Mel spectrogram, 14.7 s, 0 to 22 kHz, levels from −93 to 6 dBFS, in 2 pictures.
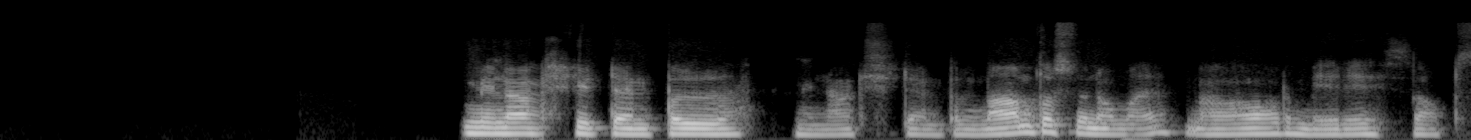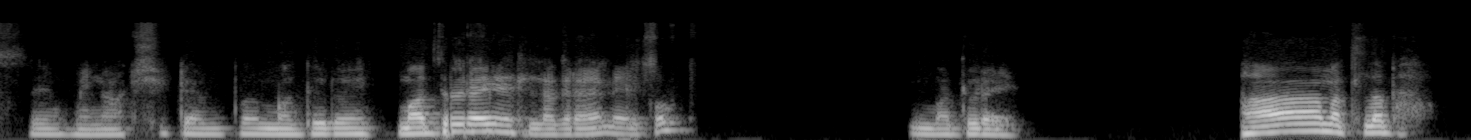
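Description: Nothing stood out on careful listening; no technical fault could be heard at any point in the speech.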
